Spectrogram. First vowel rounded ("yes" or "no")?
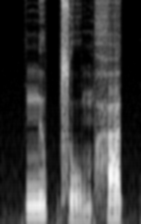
no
